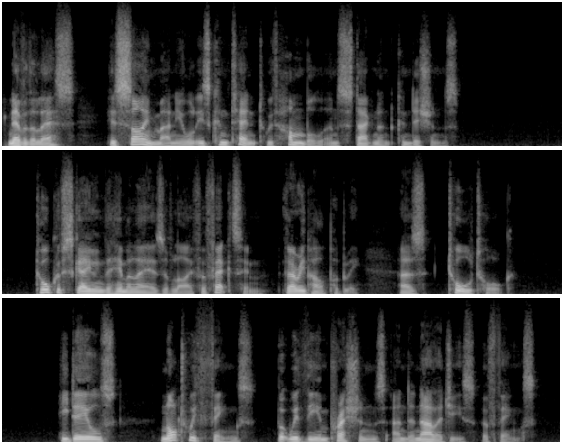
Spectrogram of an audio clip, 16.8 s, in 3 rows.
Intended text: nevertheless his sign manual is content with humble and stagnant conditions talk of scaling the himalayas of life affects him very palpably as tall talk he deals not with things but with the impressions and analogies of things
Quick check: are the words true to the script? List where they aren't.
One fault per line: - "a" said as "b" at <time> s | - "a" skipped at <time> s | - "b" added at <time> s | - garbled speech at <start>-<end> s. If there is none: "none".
none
